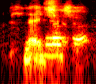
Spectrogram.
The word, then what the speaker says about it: pleasure: get confused with ger it's pronounced pleasure and vision and at the end of the word beige now you try listen and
